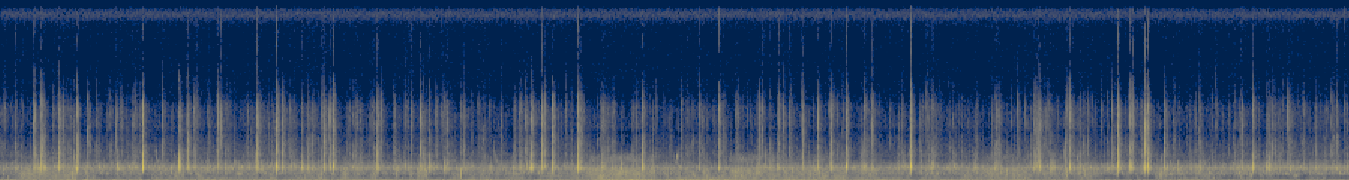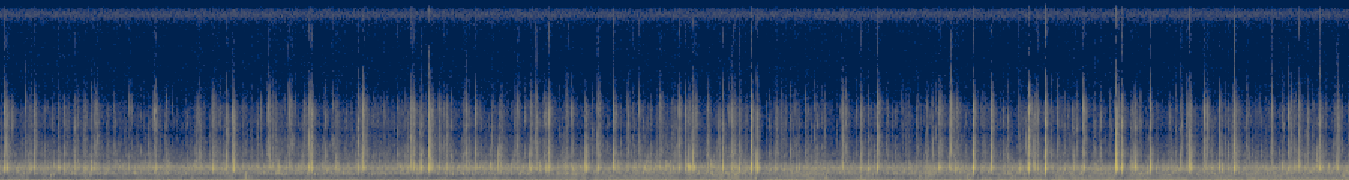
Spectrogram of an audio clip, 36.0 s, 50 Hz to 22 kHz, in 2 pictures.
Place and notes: Saint Louis, Senegal - Sardines Feeding, Senegal River
Hydrophones in the Senegal River recording the sounds of sardines feeding from the Faidherbe Bridge. Hydrophones by Jez Riley French, recorded on Zoom H4 recorder.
